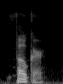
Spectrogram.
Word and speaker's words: Foker: So I think it's a nice marriage of a lot of technology in the existing medical practice of the Forker technique. – Yeah, it's Foker. we've both been saying it wrong.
